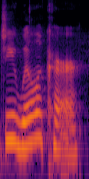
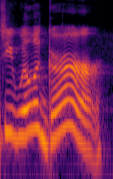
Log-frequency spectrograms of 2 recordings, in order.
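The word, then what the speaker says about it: gee willikers: the name Karen okay say G williker G williker I've been saying G williger Drew bringing shedding some light on this I I've been saying it wrong my whole life uh secretly gamer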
